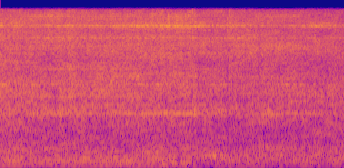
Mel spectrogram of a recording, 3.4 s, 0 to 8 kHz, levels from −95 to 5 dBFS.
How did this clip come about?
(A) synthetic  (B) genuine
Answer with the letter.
A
